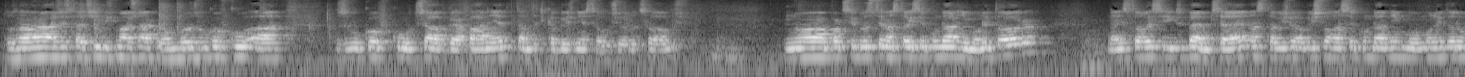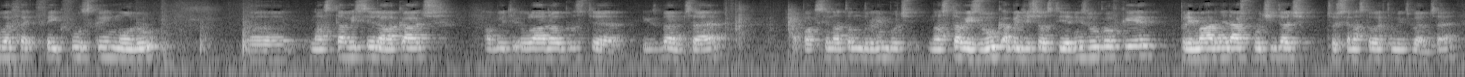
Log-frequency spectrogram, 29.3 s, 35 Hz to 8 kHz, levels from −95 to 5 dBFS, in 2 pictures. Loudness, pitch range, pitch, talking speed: -18 LUFS, 130-145 Hz, 135 Hz, 160 wpm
